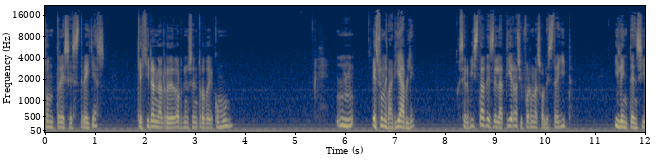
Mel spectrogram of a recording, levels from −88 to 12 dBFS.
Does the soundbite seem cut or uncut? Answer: cut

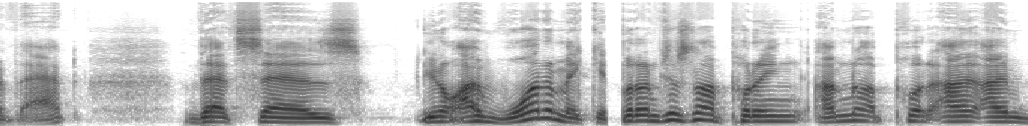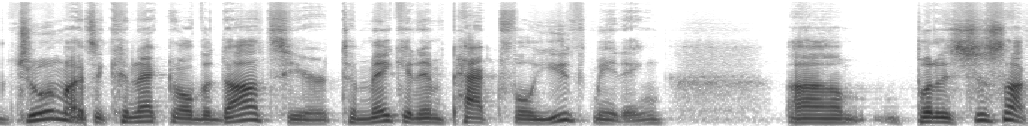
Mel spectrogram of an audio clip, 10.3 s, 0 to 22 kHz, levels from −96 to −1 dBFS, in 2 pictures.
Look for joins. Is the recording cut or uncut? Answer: cut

